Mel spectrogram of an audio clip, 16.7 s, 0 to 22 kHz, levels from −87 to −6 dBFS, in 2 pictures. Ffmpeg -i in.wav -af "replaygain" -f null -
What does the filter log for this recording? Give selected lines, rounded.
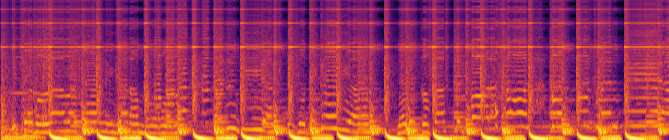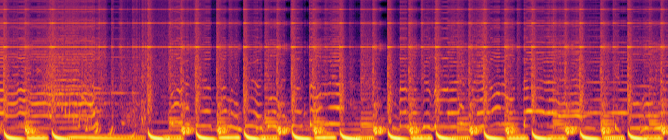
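track_gain = +0.5 dB
track_peak = 0.360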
